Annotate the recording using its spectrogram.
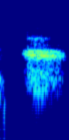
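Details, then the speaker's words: A sleeping dog snores in the background of a home bodyweight workout class: a single hissing, slightly whistling breath, a brief snore in a quiet room. "um have no planned interruptions unless somebody knocks on the door and the dog is also snoring in the background so sorry if you hear that"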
